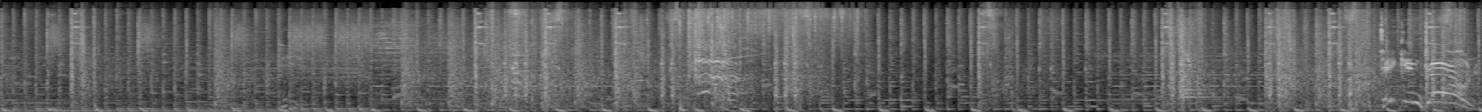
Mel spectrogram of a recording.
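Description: Sustained automatic gunfire from a police shootout in The Precinct video game, loud and close, with rapid machine-gun-style bursts running through the whole stretch and short voice callouts mixed in.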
